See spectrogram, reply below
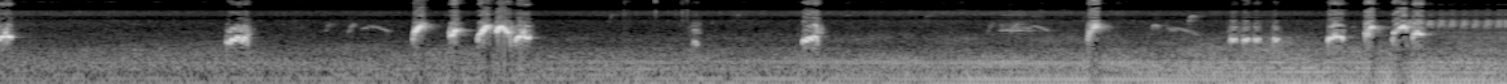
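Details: Female red-whiskered bulbul kept to train and lure other bulbuls, singing sổ bọng căng: spaced single chirps and short bursts of three to four quick, whistled, tumbling notes across ten seconds, with steady faint hum.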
